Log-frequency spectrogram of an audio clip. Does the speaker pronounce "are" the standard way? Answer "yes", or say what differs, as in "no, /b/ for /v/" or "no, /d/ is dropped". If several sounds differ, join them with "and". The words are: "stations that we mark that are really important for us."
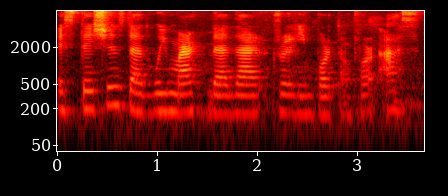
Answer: yes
